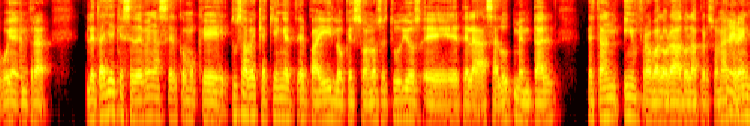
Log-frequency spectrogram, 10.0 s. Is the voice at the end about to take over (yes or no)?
no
